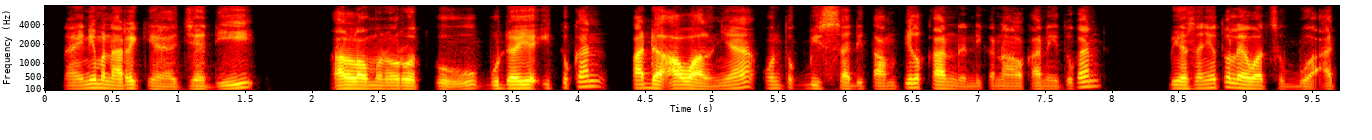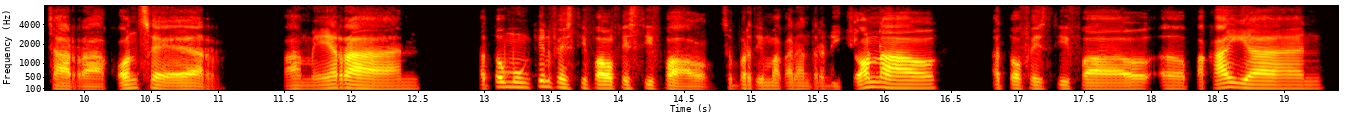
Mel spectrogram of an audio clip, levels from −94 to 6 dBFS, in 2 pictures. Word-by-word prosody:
Nah 110 Hz, -, -8 dB
ini 115 Hz, +6 st, 0 dB
menariknya. 110 Hz, -6 st, 0 dB
Jadi, 110 Hz, -, -3 dB, 0.6 s
kalo 120 Hz, -1 st, +7 dB
menurutku 110 Hz, -1 st, -2 dB
budaya 125 Hz, +1 st, +5 dB
itu 130 Hz, -, -15 dB
kan 180 Hz, -1 st, -4 dB, 0.2 s
pada 135 Hz, 0 st, +5 dB
awalnya 120 Hz, -1 st, +5 dB
untuk 125 Hz, -2 st, -11 dB
bisa 120 Hz, -2 st, -3 dB
ditampilkan 110 Hz, +3 st, -2 dB
dan 95 Hz, -, -12 dB
dikenalkan 100 Hz, +1 st, -8 dB
itu 95 Hz, -1 st, -14 dB
kan 180 Hz, +3 st, 0 dB, 0.6 s
biasanya 125 Hz, +3 st, -1 dB
tuh 165 Hz, -3 st, -2 dB
lewat 120 Hz, -4 st, +4 dB
sebuah 95 Hz, 0 st, -10 dB
acara 90 Hz, -1 st, -4 dB
konser, 105 Hz, -6 st, 0 dB, 0.5 s
pameran, 110 Hz, -2 st, +2 dB, 0.5 s
atau -, -, -4 dB
mungkin 170 Hz, +3 st, -5 dB
festival-festival 125 Hz, -, 0 dB
seperti 120 Hz, -3 st, -10 dB
makanan 110 Hz, 0 st, -9 dB
tradisional 135 Hz, -, +2 dB, 0.4 s
atau 120 Hz, -, -5 dB
festival, 110 Hz, -2 st, -3 dB
eee, 110 Hz, -1 st, -7 dB
pakaian 125 Hz, -3 st, 0 dB
115 Hz, 110 wpm, -21 LUFS, 105-130 Hz, 0.6 s, kalo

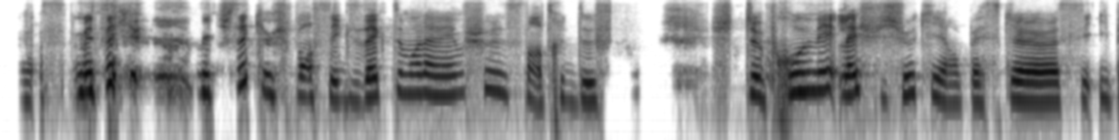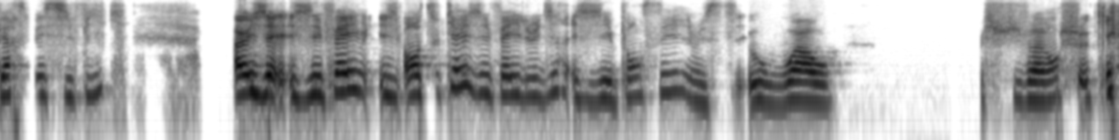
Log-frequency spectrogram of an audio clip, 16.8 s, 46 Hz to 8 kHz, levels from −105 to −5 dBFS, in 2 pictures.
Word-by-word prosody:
Mince, 195 Hz, 0 st, -14 dB
mais 270 Hz, +1 st, +7 dB
tu 270 Hz, -, -18 dB
sais -, -, +7 dB
que -, -, +1 dB, 0.5 s
mais 260 Hz, -, +3 dB
tu -, -, -5 dB
sais 365 Hz, +3 st, +6 dB
que 265 Hz, -, -4 dB
je -, -, -7 dB
pensais 225 Hz, -2 st, -2 dB
exactement 220 Hz, +7 st, +1 dB
la 255 Hz, -1 st, +2 dB
même 240 Hz, +2 st, -2 dB
chose. 280 Hz, -3 st, -6 dB
C'est 220 Hz, -, -12 dB
un -, -, -2 dB
truc, 215 Hz, -4 st, -11 dB
de 190 Hz, +1 st, -2 dB
fou. -, -, -10 dB, 0.8 s
Je -, -, -7 dB
te 245 Hz, -2 st, +4 dB
promets, 275 Hz, +6 st, +3 dB
là, 240 Hz, +1 st, +8 dB
je 270 Hz, -, -4 dB
suis 215 Hz, -5 st, -8 dB
choquée, 240 Hz, -1 st, -2 dB
hein, 180 Hz, -1 st, -6 dB
parce 185 Hz, -2 st, -6 dB
que 190 Hz, -2 st, +5 dB
c'est 190 Hz, 0 st, -12 dB
hyper 225 Hz, +3 st, -2 dB
spécifique. 235 Hz, +3 st, -12 dB, 0.8 s
Ah 240 Hz, -, +9 dB
oui, 265 Hz, -, +4 dB
j'ai 245 Hz, 0 st, +5 dB
j'ai 235 Hz, +3 st, -2 dB
failli, 270 Hz, +2 st, +3 dB
j'ai 230 Hz, -2 st, -5 dB
en 240 Hz, +2 st, +4 dB
tout 245 Hz, +1 st, -14 dB
cas, 315 Hz, +5 st, -1 dB
j'ai 260 Hz, -3 st, -8 dB
failli 240 Hz, +2 st, -3 dB
lui 225 Hz, 0 st, -8 dB
dire, 265 Hz, +5 st, -11 dB
j'y 205 Hz, 0 st, -8 dB
ai 200 Hz, -, -3 dB
pensé, 235 Hz, +7 st, -10 dB
je 215 Hz, -, -12 dB
me 185 Hz, -, -10 dB
suis 170 Hz, -, -15 dB
dit: -, -, -18 dB
«Waouh!» 185 Hz, 0 st, +1 dB, 1.1 s
Je -, -, -15 dB
suis 200 Hz, -, -12 dB
vraiment 195 Hz, +1 st, 0 dB
choquée. 220 Hz, +4 st, -1 dB
235 Hz, 205 wpm, -19 LUFS, 200-255 Hz, 1.1 s, Ah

